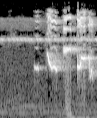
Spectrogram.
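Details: Male orange-headed thrush, a lure to trigger other thrushes into singing: a thin whistle, then three bright warbled phrases with sharp high overtones, over a steady high-pitched hum.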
